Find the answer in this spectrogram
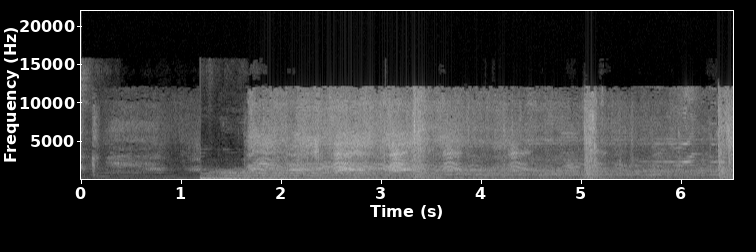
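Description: A flock of crows cawing, breaking in suddenly with a deep thump about a second in, then slowly fading, over film score music.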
